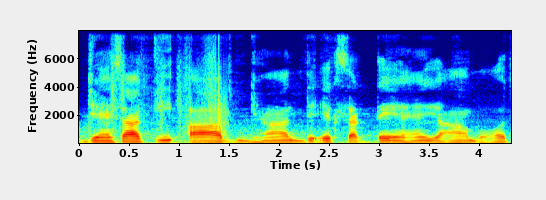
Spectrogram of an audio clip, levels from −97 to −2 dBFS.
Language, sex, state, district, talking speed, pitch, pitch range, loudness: Hindi, male, Madhya Pradesh, Bhopal, 140 wpm, 115 Hz, 110-125 Hz, -21 LUFS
